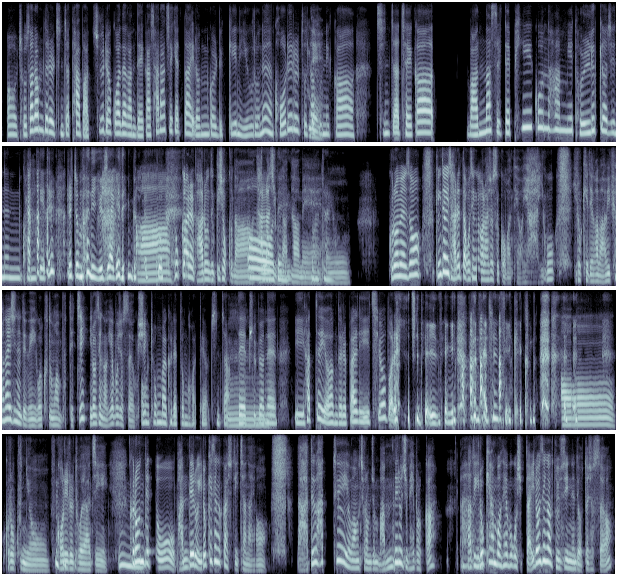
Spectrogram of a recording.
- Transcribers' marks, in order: tapping; laugh; laughing while speaking: "좀 많이 유지하게 된 것 같고"; laughing while speaking: "버려야지 내 인생이 편해질 수 있겠구나.'"; laugh; laugh; teeth sucking; other background noise
- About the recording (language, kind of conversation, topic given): Korean, podcast, 좋아하는 이야기가 당신에게 어떤 영향을 미쳤나요?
